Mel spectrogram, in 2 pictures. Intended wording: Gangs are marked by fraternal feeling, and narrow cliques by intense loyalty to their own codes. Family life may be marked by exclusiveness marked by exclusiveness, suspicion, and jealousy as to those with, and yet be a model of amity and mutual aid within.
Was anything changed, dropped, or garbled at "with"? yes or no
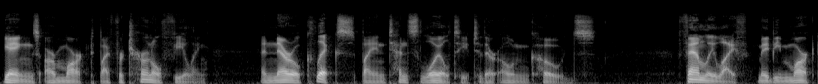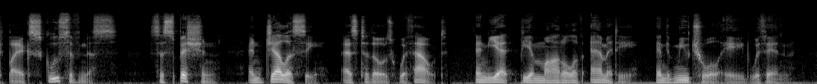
yes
